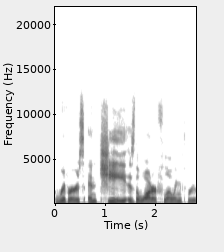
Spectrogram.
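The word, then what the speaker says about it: qi: this key thing I keep hearing about key pronounced Chi think of it as your vital energy that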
